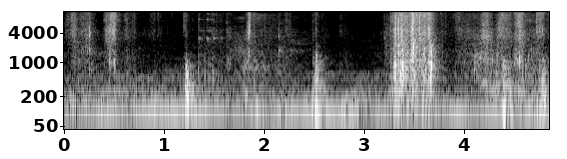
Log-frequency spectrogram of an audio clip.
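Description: Modern Love Tarot cards shuffled by hand, a steady close run of papery riffling and slapping with a louder burst of flicking partway through, heard alone without talk.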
